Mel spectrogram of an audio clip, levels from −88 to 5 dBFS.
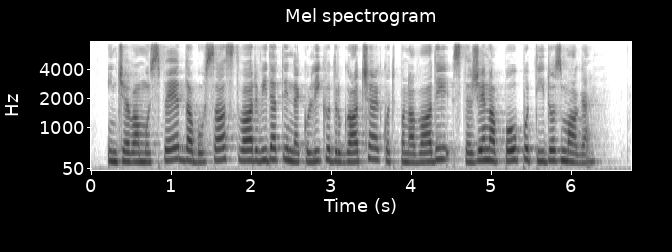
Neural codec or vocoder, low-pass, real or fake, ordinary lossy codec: none; 7.2 kHz; real; none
